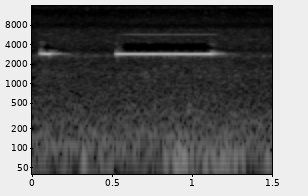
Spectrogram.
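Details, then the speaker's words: Multimeter on buzzer setting testing an IRFZ44N MOSFET, red probe on top, black probe on the back: clean 2.7 kHz beeps, a short chirp then a long tone. This is a normal continuity beep; if all three pins beep, the MOSFET is bad. "Yang hitam ini kita tempelin dari belakang ya. Yang di belakang bunyi."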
